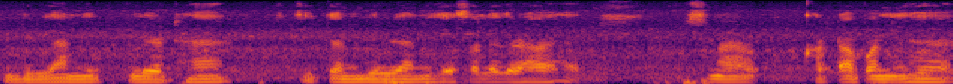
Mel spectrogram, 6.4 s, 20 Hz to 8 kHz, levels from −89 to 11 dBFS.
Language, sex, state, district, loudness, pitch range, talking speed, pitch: Hindi, male, Odisha, Sambalpur, -19 LUFS, 100-105 Hz, 125 wpm, 100 Hz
